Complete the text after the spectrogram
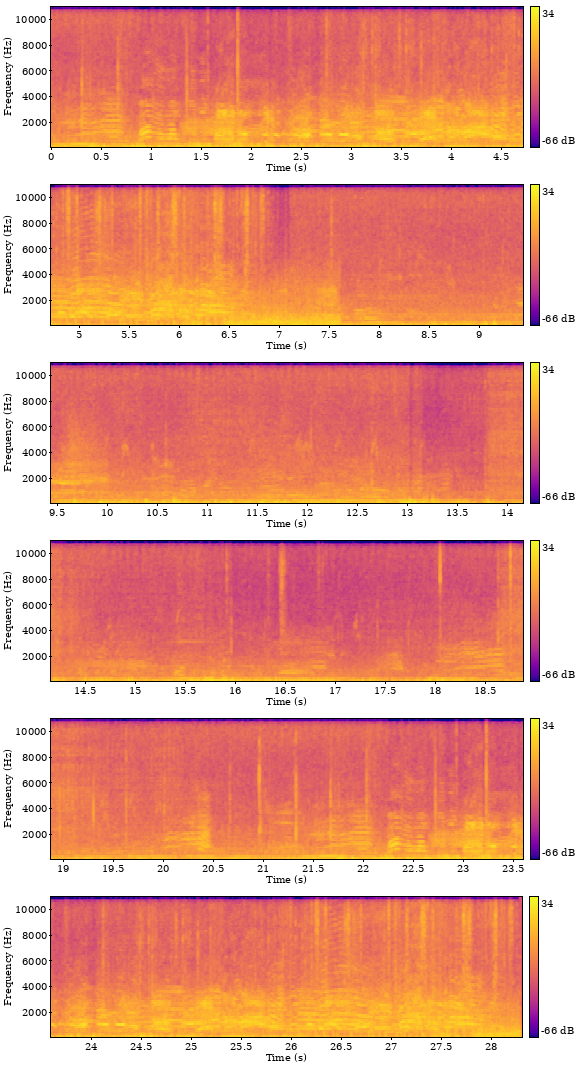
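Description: A crowd of spectators shouts and cheers excitedly.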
